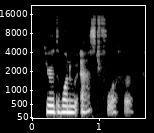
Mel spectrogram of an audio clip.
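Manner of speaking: quiet muttering under the breath. Retelling what the director said off to the side: imitating a mutter under breath. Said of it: "under his breath off to the side was like".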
